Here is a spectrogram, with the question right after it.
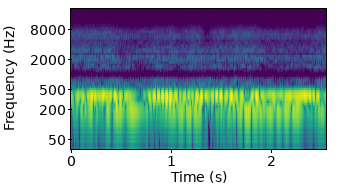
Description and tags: Multisamples made from the spooky living dead grain sound. Pitch indicated in filer name may be wrong... cool edit was giving wacky readings... estimated as best I could, some are snipped perfect for looping some are not.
